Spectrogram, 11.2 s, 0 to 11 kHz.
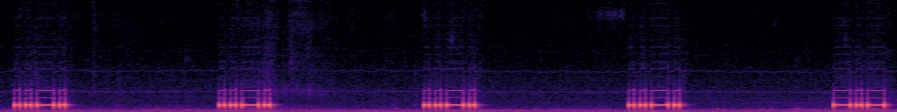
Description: Morse code, heard as a keyed tone, about 17 wpm, spaced as for 4 wpm, 710 Hz. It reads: FFFFK
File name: CW-Online-Kurs / Anfänger / Lektion 013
